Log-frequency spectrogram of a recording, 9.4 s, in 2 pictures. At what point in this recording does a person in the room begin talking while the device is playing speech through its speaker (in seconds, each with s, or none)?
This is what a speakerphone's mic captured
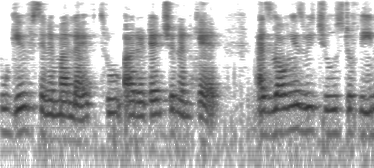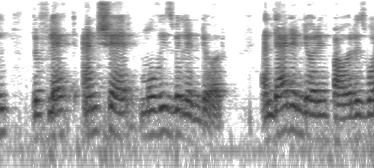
none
